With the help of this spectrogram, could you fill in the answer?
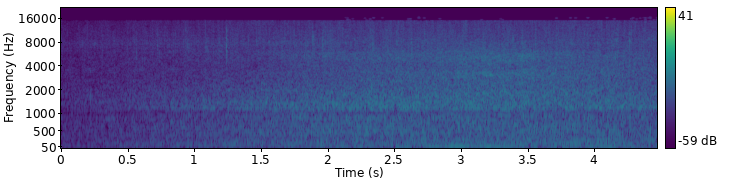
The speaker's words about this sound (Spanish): Típico, lloviendo en Londres. En, en Londres llueve mucho y nos tocó lluvia también el día de hoy.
